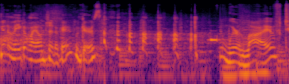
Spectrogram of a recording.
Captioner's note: laughing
